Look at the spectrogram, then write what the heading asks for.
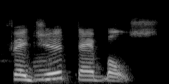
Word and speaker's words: vegetables: Jadi bacanya tuh G-nya berubah jadi J ya. Vegetables.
